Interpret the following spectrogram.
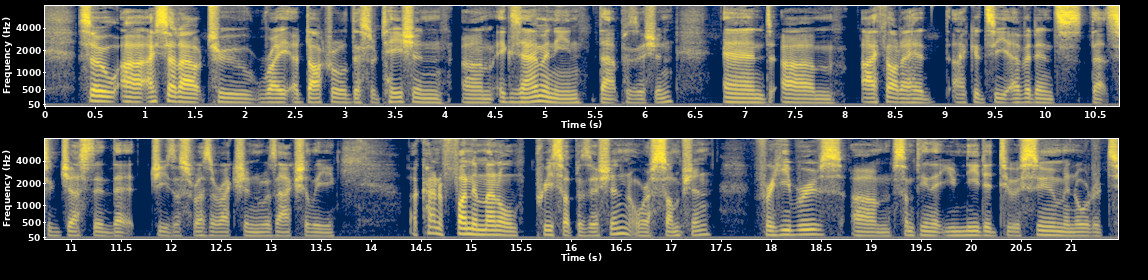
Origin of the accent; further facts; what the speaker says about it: United States; now in United Kingdom; I've been here in Scotland for about 10 years. You can tell from my accent that I am originally from the U.S. Many people are disappointed when I start talking and don't have that Scottish accent, even though I have that Scottish last name.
